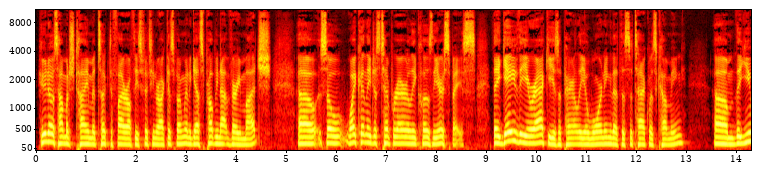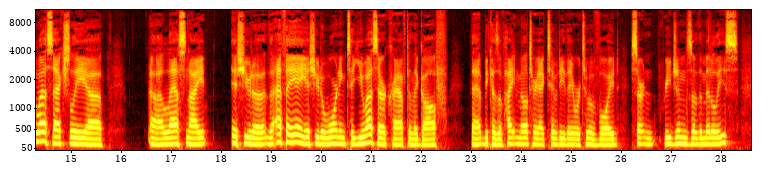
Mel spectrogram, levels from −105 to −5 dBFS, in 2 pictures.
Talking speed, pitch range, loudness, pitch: 170 wpm, 140-160 Hz, -22 LUFS, 150 Hz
